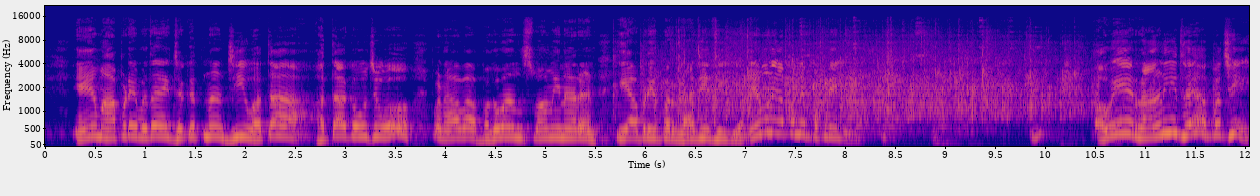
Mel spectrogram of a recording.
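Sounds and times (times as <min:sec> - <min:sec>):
audience applauding: 0:05.7 - 0:11.9.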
